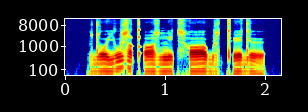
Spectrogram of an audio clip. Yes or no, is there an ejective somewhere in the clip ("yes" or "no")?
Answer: yes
